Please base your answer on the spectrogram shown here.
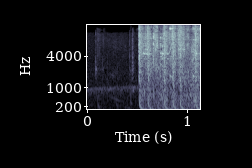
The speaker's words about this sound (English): The man fires sporadically as he stumbles back behind the SUV.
